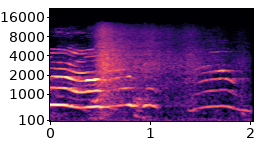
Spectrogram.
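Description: A young child's high-pitched, wordless vocalizing, like a squeal or whine: one long wavering call in the first second, then a shorter one near the end.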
